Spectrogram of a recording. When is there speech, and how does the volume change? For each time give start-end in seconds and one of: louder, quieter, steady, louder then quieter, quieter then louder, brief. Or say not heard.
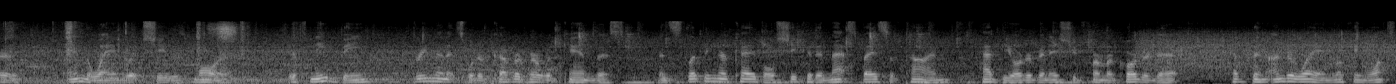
0.0-13.9 steady.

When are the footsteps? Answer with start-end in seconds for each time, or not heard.
0.0-3.0.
